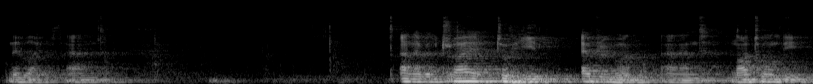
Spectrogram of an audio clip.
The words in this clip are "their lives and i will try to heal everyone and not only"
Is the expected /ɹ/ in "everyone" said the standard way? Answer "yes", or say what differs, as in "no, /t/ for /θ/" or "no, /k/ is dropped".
yes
